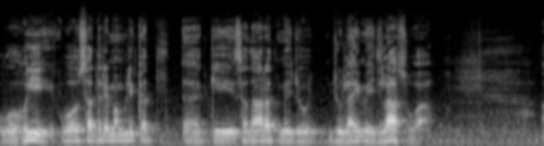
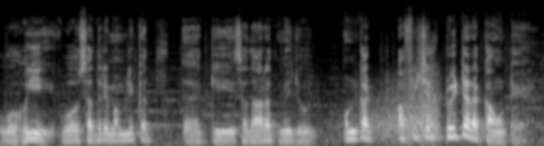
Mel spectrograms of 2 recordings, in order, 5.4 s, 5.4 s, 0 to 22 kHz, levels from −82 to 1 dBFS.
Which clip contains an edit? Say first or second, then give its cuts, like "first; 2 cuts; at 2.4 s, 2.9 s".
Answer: second; 1 cut; at 3.2 s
